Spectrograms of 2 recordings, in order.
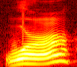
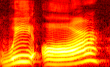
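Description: First: The words merge into one syllable like 'were'. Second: Both words are said fully and separately. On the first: "아니면 were"

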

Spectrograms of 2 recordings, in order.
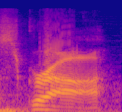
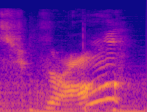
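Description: First: The voice falls at the end. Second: The voice rises at the end.

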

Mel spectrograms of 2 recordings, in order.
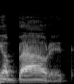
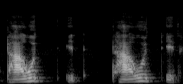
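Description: First: The t is flapped and linked smoothly. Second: The t is a hard, separate stop sound. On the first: The speaker calls it right. "모음 사운드 사이에서 t 사운드를 굴려버리면" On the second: The speaker calls it wrong. "about it이라고 얘기하는 사람들도 있을 거예요. 근데 불편하지 않으세요?"

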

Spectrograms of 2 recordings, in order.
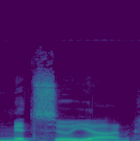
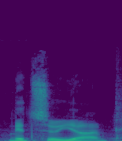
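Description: Both takes have the same delivery.

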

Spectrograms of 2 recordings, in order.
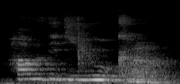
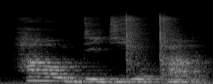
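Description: First: The stress falls on the word 'you'. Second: The stress falls on the word 'how'. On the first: The speaker wants to know about this one person, not the others. "I'm stressing you" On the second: The speaker wants to know the means of transport. "I can put the stress on the how"

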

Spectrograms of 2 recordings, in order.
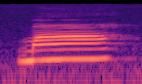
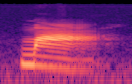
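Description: First: The pitch stays high and level throughout. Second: The pitch is short and low. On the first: "So the high flat tone" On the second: "And a short low one"

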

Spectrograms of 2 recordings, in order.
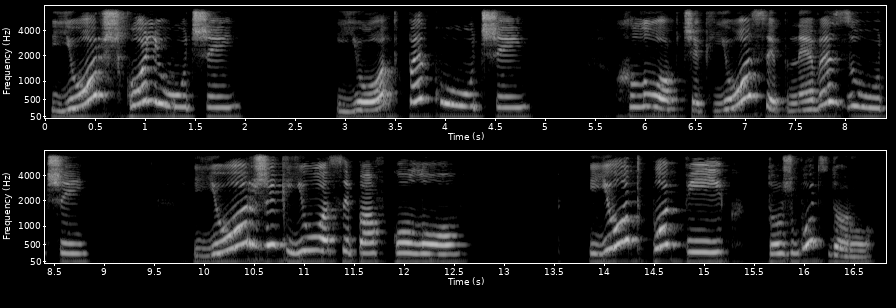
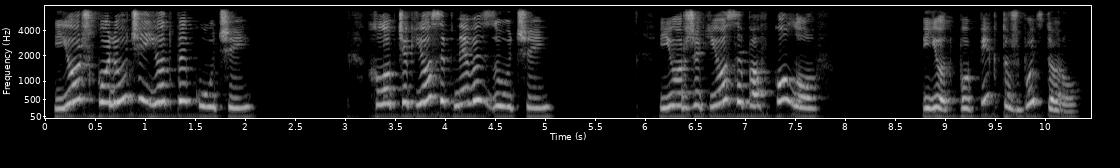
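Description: First: It is said at a slow, careful pace. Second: It is said at the fastest pace. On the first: "я проговорюю, ви за мною" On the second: "тепер пробуємо ще швидше"

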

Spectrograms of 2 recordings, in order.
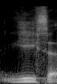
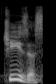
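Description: First: The name starts with a Y sound. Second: The name starts with a J sound. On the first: This is how it sounded in the original Greek. "it would be actually pronounced with an I first" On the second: This is how it is said in English. "when the name gets translated into English, we transliterate it, we pronounce it Jesus"

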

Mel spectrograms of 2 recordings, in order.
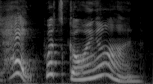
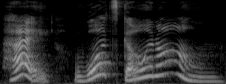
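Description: First: It is said in a plain voice. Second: It is said in a Southern accent.

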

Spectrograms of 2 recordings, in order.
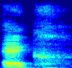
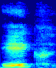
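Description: First: The word is pronounced the Bengali way. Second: The word is pronounced the Hindi way. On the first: "ബംഗാളിയിൽ ഏക്" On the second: "ഹിന്ദിയിൽ ഏക് എന്നാണ്"

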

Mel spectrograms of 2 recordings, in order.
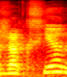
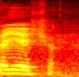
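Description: First: The name is pronounced with zh and ks sounds. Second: The name is pronounced with y and ch sounds. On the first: This is how the name is actually read. "На самом деле они читаются Ажаксио" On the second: This is how the name is said in Russia. "но в России говорят Аячо"

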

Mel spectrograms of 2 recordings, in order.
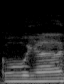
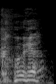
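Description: First: The final vowel is lengthened. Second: The final vowel is short. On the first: The speaker calls it right. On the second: The speaker calls it wrong.

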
